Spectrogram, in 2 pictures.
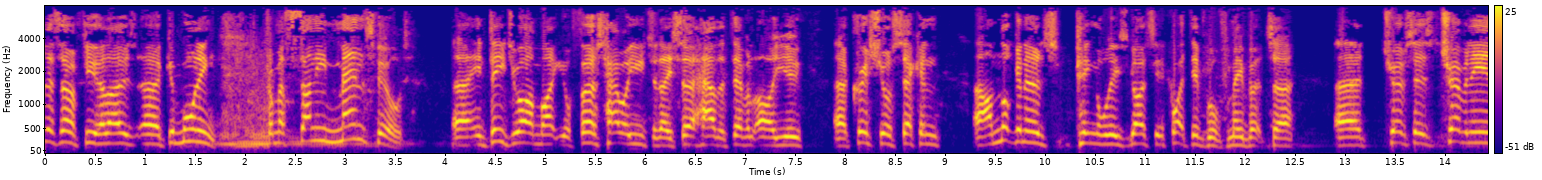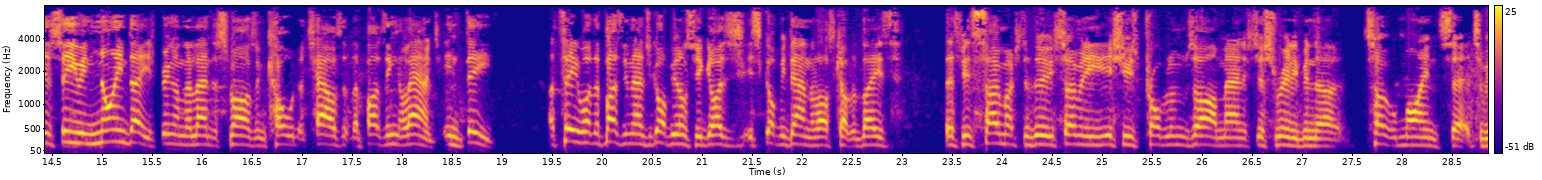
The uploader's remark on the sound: LIVE walkabout but not in Pattaya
